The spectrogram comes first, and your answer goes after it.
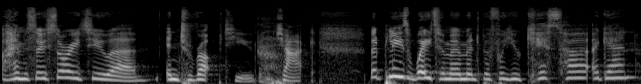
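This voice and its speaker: A woman's voice: fairly high pitch, expressive, moderate pace, natural voice. A woman playing a cool, wronged wife in a radio play, dryly ironic and polite. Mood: icily polite. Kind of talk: stage-style radio play acting.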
